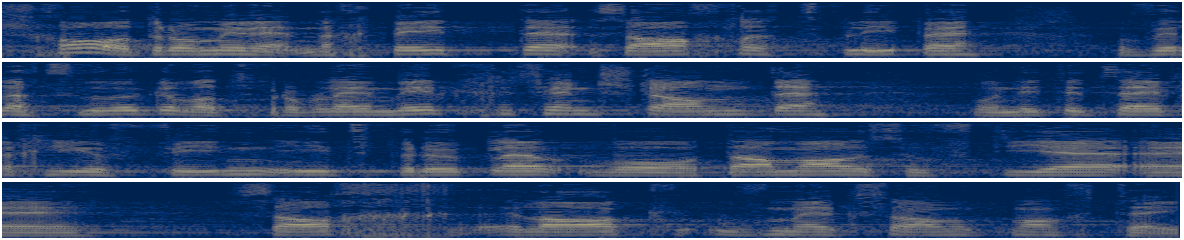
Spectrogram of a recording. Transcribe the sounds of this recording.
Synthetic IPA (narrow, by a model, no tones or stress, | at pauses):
ʃχoːd̪ɾʊmːɪɾʋɛtnəχb̥ɪt̪ːəsɑχləχt͡sb̥libə | ʊfɪləχt͡sluəɡəʋot͡spɾɔb̥leːmvɪɾkləɪʃɛntʃtɑnd̪ə | ʊnɪd̥jɪt͡sɛɪfɑχiːuffɪniːt͡spɾʏɡləʋod̥ɑːmɑːlsufd̥iəʔɛː | sɑχlɑːɡufmɛɾksɑːmkmɑχthɛɪ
